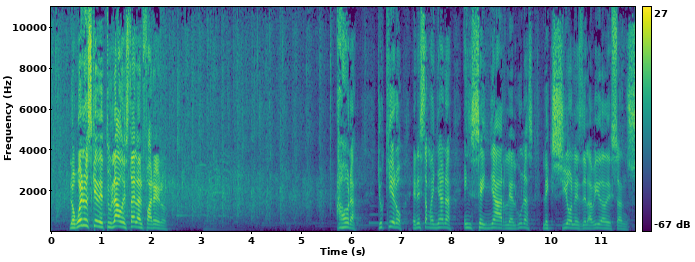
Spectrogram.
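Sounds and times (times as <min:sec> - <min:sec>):
audience applause: 0:00.0 - 0:05.8
speech: 0:00.4 - 0:02.4, 0:05.8 - 0:11.6.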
